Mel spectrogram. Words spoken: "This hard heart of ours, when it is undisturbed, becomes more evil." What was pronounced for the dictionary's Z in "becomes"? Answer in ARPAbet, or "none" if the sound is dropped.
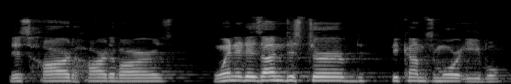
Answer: Z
